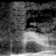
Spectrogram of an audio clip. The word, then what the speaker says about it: Via: Via.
